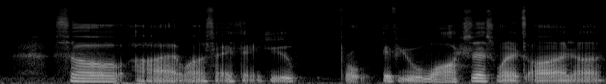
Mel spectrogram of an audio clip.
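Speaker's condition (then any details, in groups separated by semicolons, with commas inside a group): Quadriplegic cerebral palsy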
